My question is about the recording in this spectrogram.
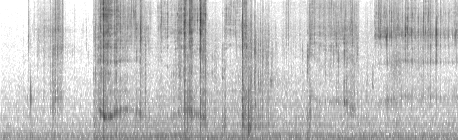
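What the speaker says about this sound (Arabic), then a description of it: "في شيء عم بطقطق بتمي" Crunchy chocolate bitten and chewed close to the mouth, giving quiet irregular crackling bursts and snaps over a soft background, with no talking.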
